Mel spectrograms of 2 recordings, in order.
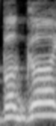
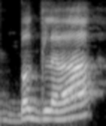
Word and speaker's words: burglar: All right, burglar is not burger, yeah? Burger is the one that you eat, right? But burglar is pronounced as burglar. It's not a burger, right?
